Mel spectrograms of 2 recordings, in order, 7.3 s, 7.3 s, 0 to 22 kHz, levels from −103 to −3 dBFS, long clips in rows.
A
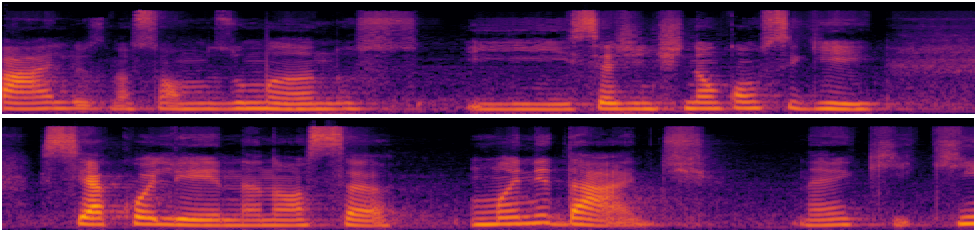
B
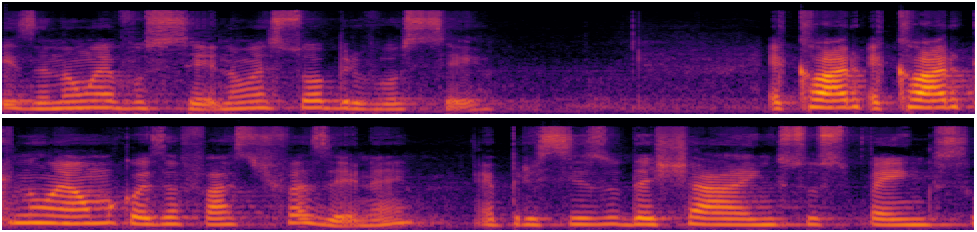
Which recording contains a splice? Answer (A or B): B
